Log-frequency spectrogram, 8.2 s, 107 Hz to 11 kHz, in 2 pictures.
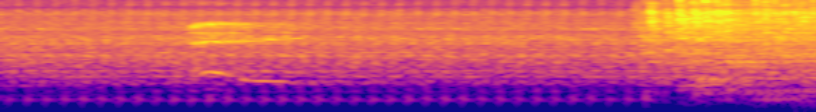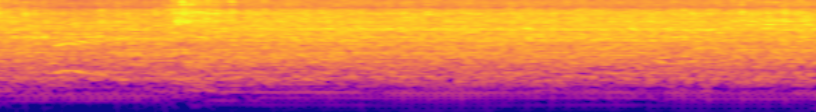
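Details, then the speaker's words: John Deere L110 riding mower engine, after fitting a fuel pump to cure flooding, catches after quiet ticking and settles into a steady, even drone; the fuel pump was the issue. "that was our issue let's get it out here and see what it'll do"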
